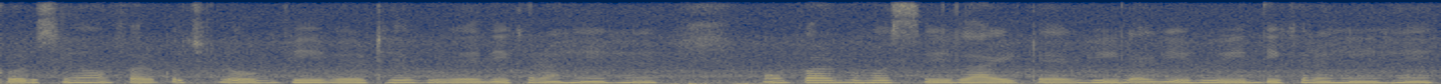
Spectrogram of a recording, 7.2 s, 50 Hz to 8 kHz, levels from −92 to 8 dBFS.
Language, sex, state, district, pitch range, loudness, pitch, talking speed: Hindi, female, Uttar Pradesh, Jalaun, 105-110 Hz, -26 LUFS, 110 Hz, 165 wpm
